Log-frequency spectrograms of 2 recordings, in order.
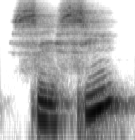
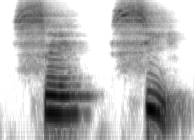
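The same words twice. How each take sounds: First: Ceci whispered without voice. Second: Said in the usual way. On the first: Shown as a demonstration. Teacher repeating ceci to pupils in a whisper. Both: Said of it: "reading word twice, second whispered".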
